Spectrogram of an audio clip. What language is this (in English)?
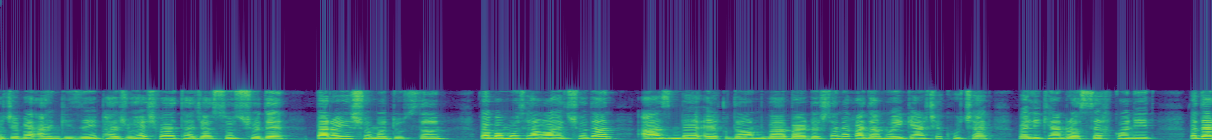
Persian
